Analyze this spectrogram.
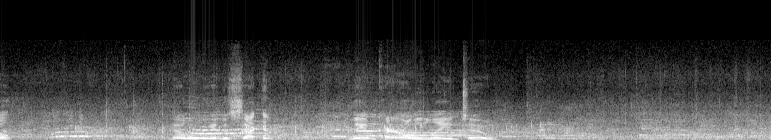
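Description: Swimmers splash steadily through the water in a large echoing hall.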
